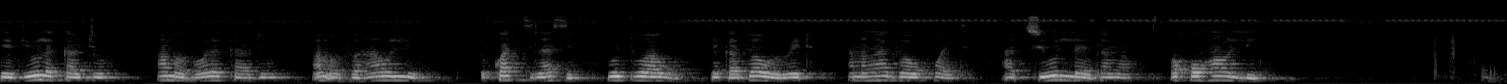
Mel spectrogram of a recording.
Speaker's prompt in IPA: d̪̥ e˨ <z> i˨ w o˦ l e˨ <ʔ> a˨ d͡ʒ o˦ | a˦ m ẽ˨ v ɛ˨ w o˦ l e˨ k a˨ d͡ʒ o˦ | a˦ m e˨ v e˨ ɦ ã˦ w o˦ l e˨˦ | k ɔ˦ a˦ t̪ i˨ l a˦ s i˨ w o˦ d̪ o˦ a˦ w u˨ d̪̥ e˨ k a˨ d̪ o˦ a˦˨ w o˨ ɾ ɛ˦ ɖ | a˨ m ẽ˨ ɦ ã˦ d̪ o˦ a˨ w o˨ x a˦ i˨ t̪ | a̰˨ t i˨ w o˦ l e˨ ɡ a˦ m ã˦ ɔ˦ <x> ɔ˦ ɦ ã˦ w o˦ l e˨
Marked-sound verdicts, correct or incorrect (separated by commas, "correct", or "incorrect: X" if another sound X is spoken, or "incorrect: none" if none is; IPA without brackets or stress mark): incorrect: v, incorrect: k, correct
